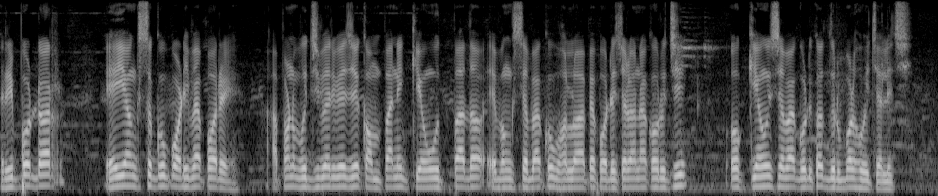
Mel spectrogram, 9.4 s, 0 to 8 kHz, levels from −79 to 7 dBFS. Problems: constant background noise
